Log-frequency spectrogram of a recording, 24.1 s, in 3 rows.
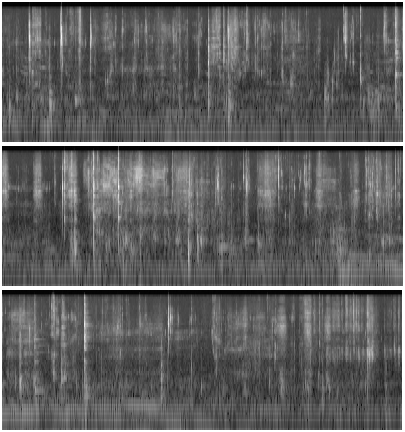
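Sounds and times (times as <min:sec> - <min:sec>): people chewing and eating: 0:00.0 - 0:24.0
metal spoon on steel bowl: 0:04.1 - 0:04.7, 0:07.8 - 0:08.2, 0:09.2 - 0:10.7.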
